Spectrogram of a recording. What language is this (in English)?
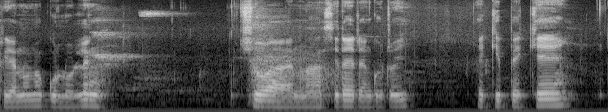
Masai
